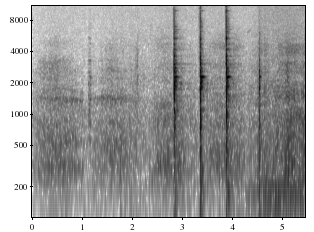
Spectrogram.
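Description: A long-handled digging tool working soil at the bottom of a hole: low scraping and crunching, with three sharp strikes about half a second apart midway and fainter knocks before and after.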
